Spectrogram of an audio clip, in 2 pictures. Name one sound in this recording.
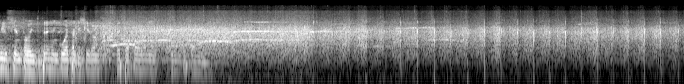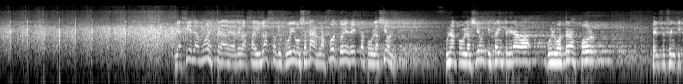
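A young man speaks with animation in a large echoing hall.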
